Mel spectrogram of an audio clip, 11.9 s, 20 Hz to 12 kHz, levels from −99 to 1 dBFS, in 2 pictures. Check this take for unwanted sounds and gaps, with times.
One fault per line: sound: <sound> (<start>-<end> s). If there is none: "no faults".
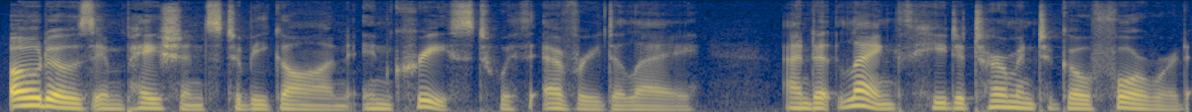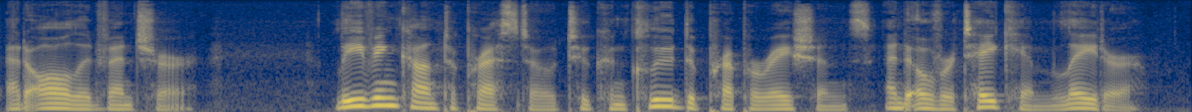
no faults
